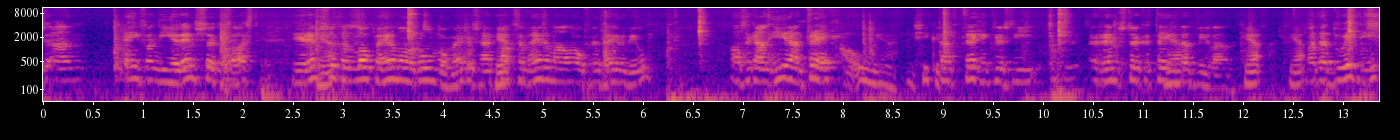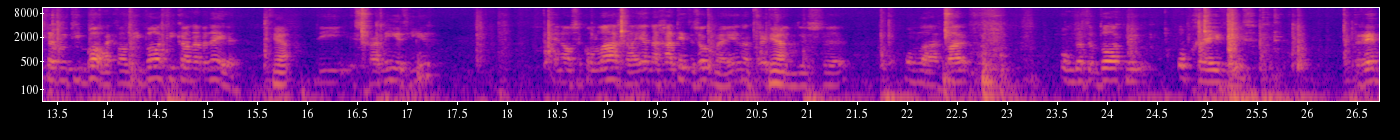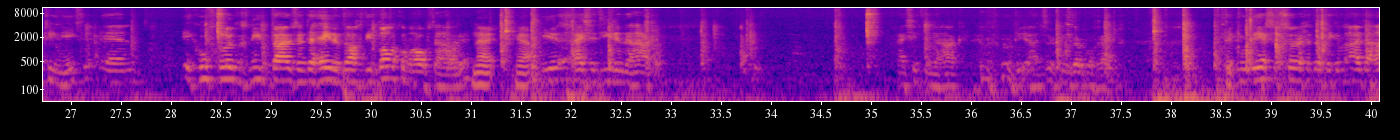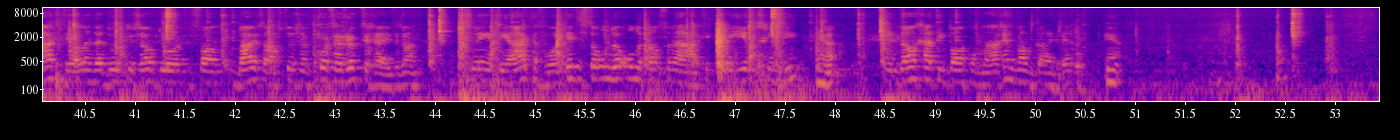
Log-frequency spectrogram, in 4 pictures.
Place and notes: naar boven onder de molenkap zonder te malen - het geluid van remmen heet vangen
remmen heet vangen /
about the breaks of the windmill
